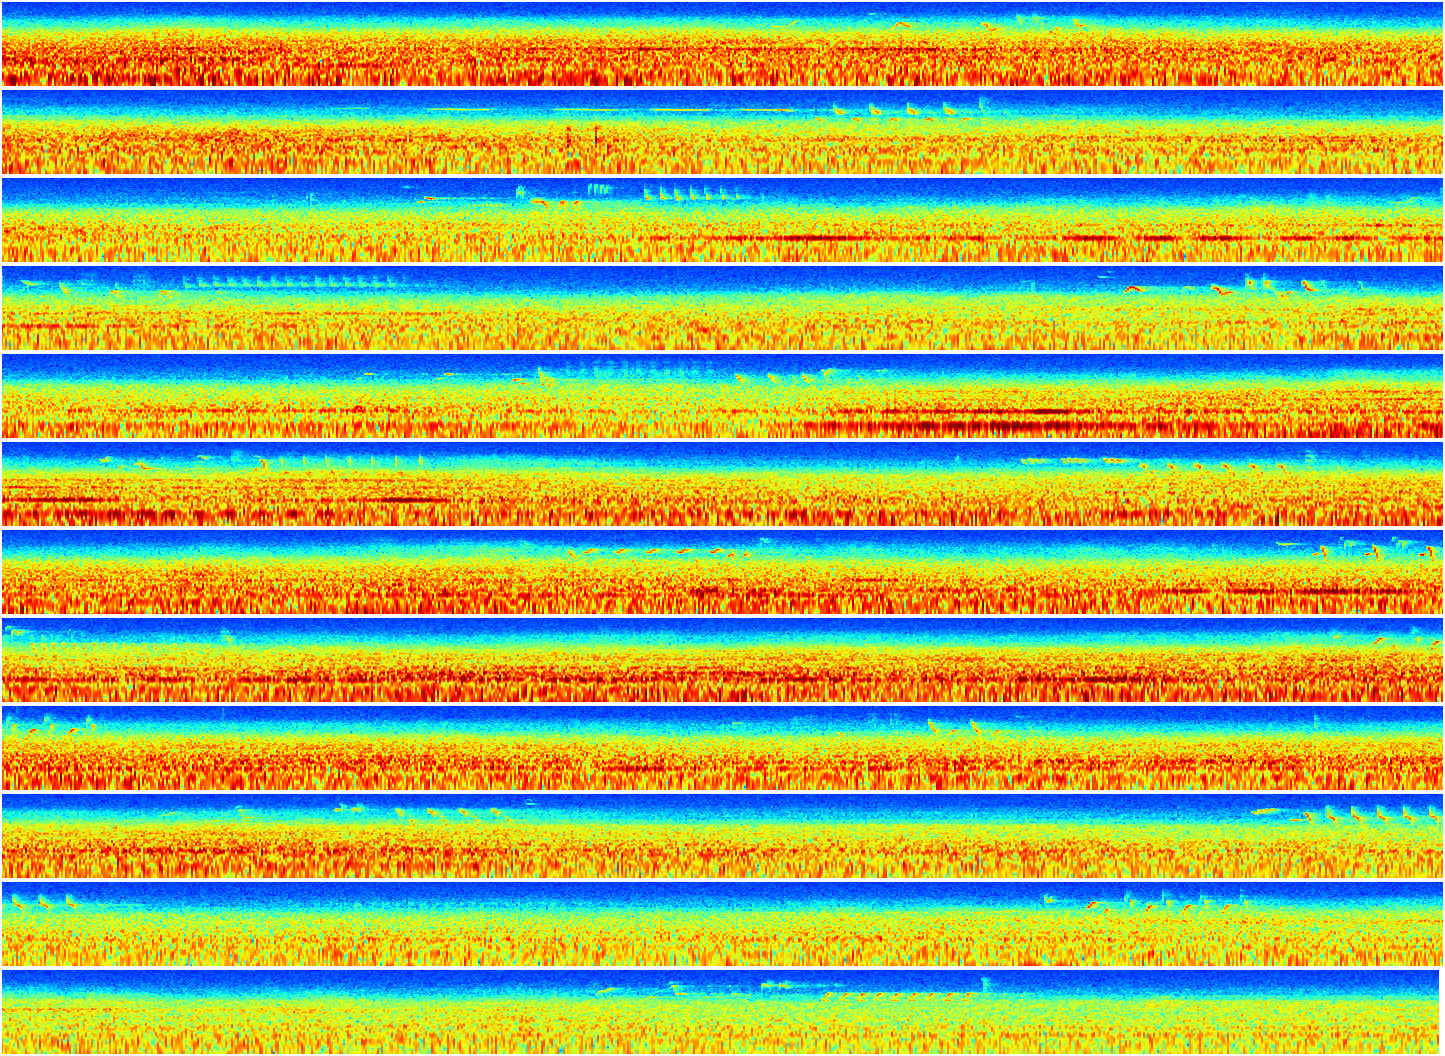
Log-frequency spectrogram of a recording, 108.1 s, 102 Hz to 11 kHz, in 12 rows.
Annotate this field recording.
Nightingale voice audible through traffic noise reflects on scene composed of concrete buildings sorrounding sports field. Recorded from 9th floor. Recorder Olympus LS11.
